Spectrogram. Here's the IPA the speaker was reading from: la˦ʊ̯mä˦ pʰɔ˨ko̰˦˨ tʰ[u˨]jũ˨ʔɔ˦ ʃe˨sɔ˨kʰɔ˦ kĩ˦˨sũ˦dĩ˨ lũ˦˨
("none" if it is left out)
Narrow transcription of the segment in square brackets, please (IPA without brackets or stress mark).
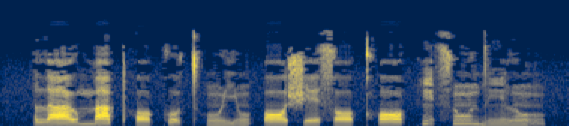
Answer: ũ˨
